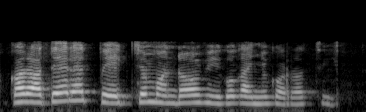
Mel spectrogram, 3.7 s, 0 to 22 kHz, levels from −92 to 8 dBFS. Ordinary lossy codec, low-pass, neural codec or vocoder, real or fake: none; 5.4 kHz; codec, 16 kHz, 8 kbps, FreqCodec, smaller model; fake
